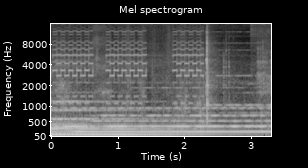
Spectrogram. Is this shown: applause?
no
